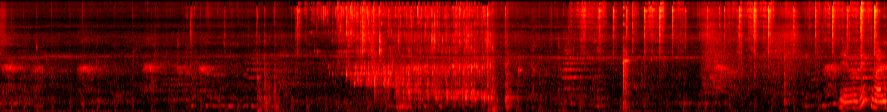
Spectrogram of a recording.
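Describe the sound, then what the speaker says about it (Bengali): Water is poured in and mixed into pakoda batter, with trickling and splashing that builds in the middle and ends in close, rapid stirring and slapping strokes. A voice speaks quietly in places. "এবার আমি জল দিয়ে এটাকে গুলিয়ে নেব"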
